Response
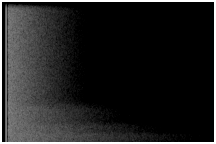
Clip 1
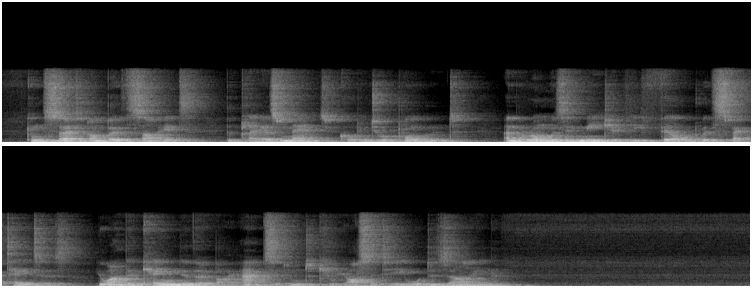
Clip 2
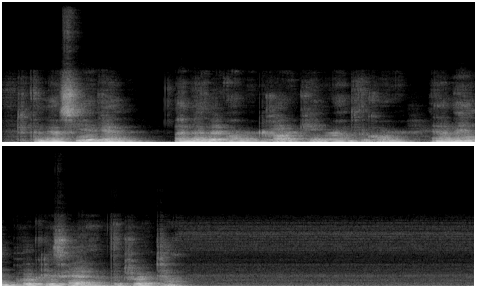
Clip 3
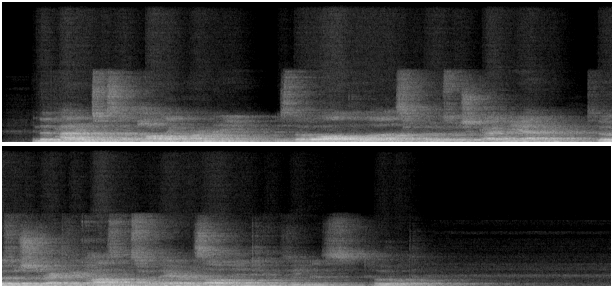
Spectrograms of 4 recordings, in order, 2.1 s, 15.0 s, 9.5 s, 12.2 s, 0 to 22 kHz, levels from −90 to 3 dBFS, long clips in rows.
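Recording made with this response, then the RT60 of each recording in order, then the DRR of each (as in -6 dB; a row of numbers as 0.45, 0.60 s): 3; 0.85, 0.60, 2.5 s; -2.0, -8.0, -8.5 dB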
